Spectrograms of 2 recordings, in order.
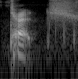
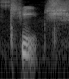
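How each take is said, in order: First: The vowel is short, rhyming with fetch. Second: The vowel is long, rhyming with beach. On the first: The speaker calls it wrong. "I was always saying Tetch" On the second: The speaker calls it right. "Edward Teach, rhymes with beach"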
